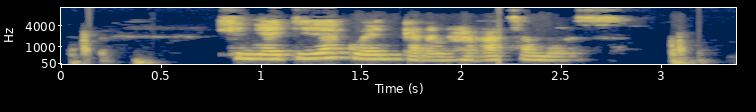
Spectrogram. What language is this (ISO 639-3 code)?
cym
